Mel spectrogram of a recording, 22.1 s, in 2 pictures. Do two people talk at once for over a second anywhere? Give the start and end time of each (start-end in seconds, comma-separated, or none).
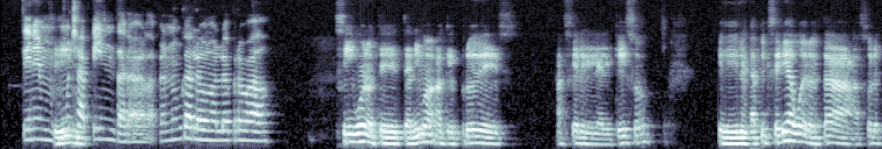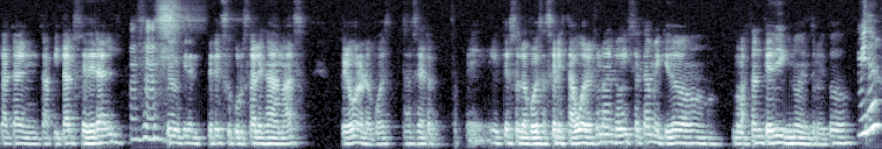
none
